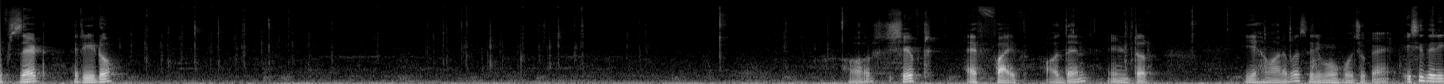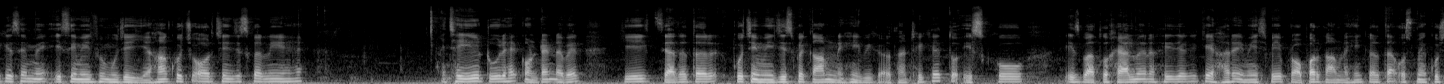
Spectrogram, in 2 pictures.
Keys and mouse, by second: 1.5 ctrl+shift+z, 2.9 ctrl+z, 4.5 ctrl+shift+z, 5.0 ctrl+shift+z, 6.3 ctrl+z, 7.7 shift+F5, 11.2 Return, 12.7 ctrl+d, 12.9 v, 17.3 space, 17.6 ctrl+click.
